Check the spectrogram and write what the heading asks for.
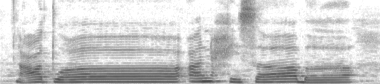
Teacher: نون تنوین کے بعد ح آ گئی ہے، تو نون تنوین پر اظہار ہوگا، غنہ نہیں ہوگا۔ عطواء حسابا، اب میں نے نون تنوین پر غنہ نہیں کیا بلکہ اظہار کیا، میں نے نون تنوین کو ظاہر کر کے پڑھا۔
